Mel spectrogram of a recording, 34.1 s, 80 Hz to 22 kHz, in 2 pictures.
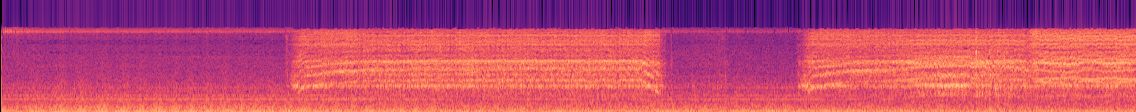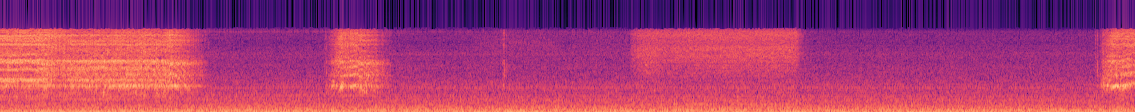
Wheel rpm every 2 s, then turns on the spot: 0, 0, 110, 160, 140, 10, 130, 160, 160, 140, 10, 20, 0, 0, 0, 0, 20.
none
